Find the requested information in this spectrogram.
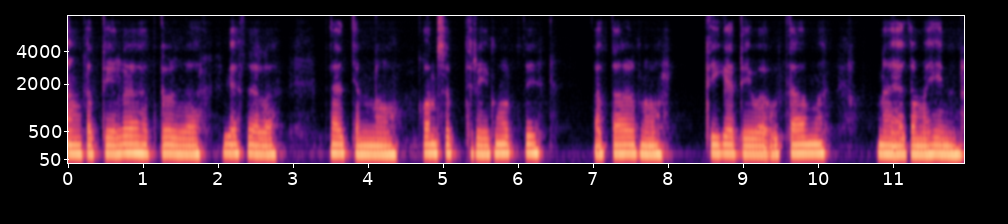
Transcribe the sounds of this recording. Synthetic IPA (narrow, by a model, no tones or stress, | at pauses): aŋkat̪ɛlaɦat̪ula | biasala | t̪at͡ʃanːɔ | kɔnsɛp̚t̪ɾimut̪i | at̪awnɔ | t̪iɡadɛwaʔṵt̪ama | naiaɡamaɦin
